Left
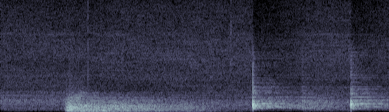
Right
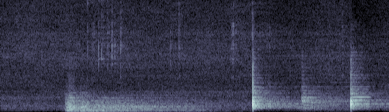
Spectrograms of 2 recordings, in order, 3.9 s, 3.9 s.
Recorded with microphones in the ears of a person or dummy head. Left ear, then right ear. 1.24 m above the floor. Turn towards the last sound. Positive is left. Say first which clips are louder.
# right 6 dB
turn(degrees=-25)  # may be behind; listen again after turning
